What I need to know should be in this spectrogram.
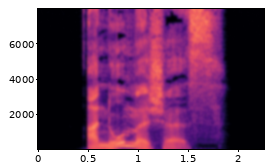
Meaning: strong/mixed nominative/accusative neuter singular of anomisch
- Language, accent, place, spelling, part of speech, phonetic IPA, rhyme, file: German, Germany, Berlin, anomisches, adjective, [aˈnoːmɪʃəs], -oːmɪʃəs, De-anomisches.ogg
